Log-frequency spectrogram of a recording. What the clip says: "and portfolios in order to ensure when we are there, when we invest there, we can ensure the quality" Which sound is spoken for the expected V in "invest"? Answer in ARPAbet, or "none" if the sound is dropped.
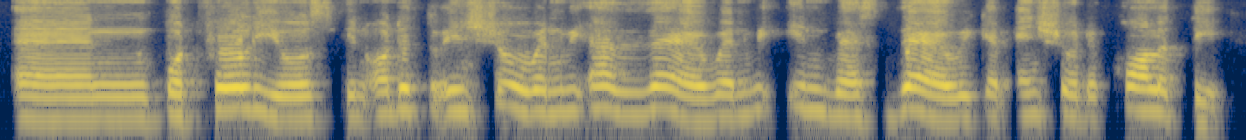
V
